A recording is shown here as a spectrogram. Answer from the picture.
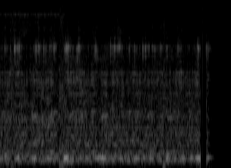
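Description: Near silence: faint room tone from a video-call microphone, a low steady hum and hiss.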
